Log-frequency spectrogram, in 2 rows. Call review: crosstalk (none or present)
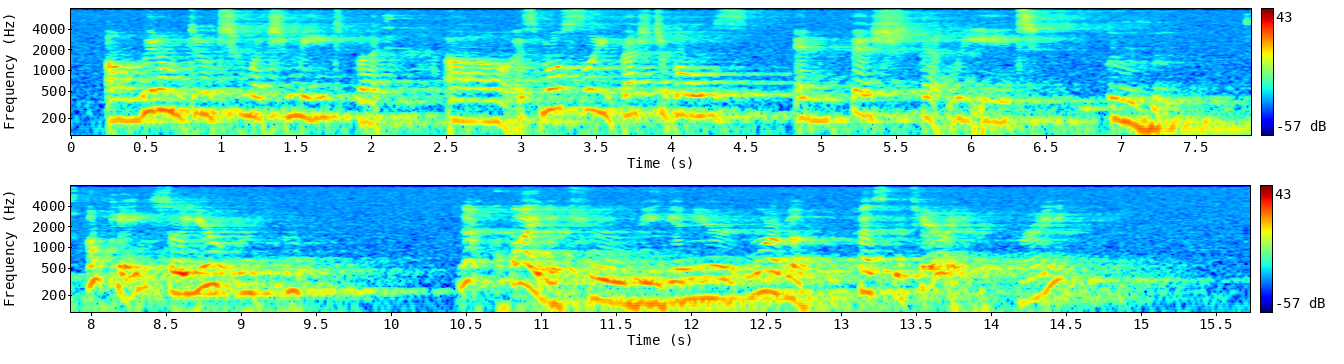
none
